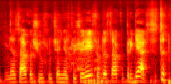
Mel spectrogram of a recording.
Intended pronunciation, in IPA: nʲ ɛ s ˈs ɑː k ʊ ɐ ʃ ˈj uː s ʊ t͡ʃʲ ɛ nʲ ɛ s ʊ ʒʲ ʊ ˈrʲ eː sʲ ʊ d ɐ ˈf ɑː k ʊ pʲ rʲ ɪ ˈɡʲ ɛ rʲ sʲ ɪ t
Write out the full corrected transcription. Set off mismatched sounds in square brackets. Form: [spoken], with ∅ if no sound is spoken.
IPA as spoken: nʲ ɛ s ˈs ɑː k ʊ ɐ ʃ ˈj uː s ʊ t͡ʃʲ ɛ nʲ ɛ s ʊ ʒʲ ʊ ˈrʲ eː sʲ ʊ d ɐ [ˈs] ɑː k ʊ pʲ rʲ ɪ ˈɡʲ ɛ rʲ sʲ ɪ t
